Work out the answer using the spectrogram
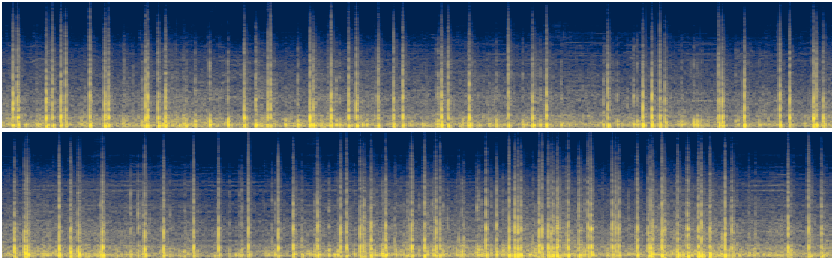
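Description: Aerial fireworks display: shells bursting in a dense, unbroken run of sharp bangs and crackles, several a second.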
